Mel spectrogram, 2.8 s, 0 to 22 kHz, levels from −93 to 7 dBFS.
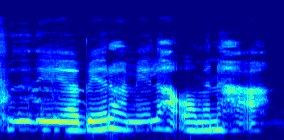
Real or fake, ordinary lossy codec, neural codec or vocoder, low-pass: fake; none; vocoder, 48 kHz, 128 mel bands, Vocos; 14.4 kHz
